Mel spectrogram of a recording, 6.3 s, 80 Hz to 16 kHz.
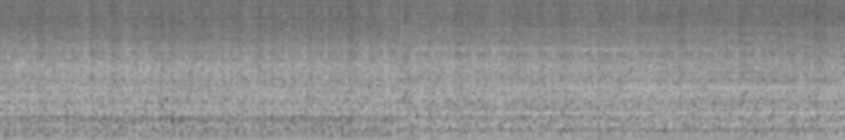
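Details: C5 Corvette V8 first start after 4+ months of repairs (harmonic balancer and front subframe replaced), in neutral: steady, even idle with deep smooth exhaust note, no knocks or misses; healthy.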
